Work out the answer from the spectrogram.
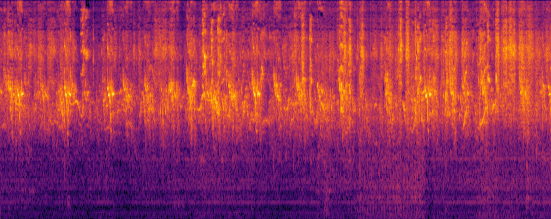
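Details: Budgerigar colony housed alongside other birds: steady, crowded chirping and harsh squawks, rising and falling in loudness about once a second.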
